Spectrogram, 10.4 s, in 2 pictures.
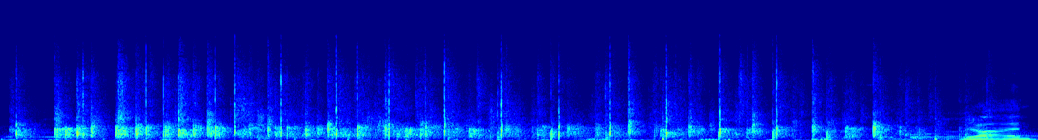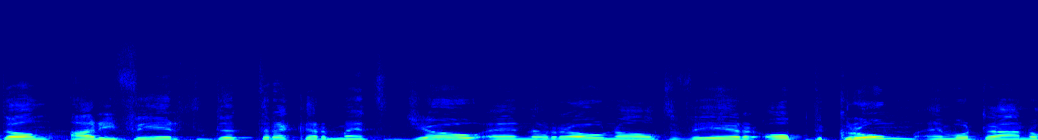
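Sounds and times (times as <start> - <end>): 
applause: 0.0 - 5.1
speech: 4.8 - 10.3.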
